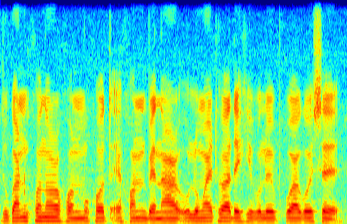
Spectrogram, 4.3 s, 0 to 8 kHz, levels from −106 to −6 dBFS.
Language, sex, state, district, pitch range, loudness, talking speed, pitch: Assamese, male, Assam, Hailakandi, 115-125 Hz, -18 LUFS, 125 wpm, 120 Hz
